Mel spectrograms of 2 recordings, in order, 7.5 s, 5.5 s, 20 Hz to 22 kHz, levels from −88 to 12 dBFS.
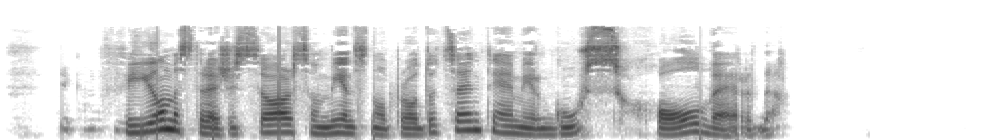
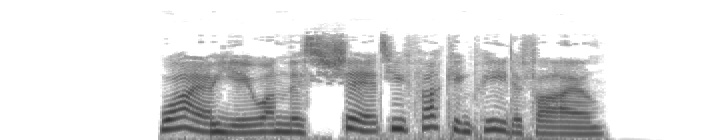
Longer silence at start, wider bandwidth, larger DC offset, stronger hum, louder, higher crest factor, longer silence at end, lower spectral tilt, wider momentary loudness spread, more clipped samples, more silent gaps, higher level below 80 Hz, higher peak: second, 0.45 s vs 1.2 s; first, 11.5 kHz vs 9.6 kHz; neither; neither; about the same, -18 LUFS vs -18 LUFS; about the same, 20 dB vs 16 dB; first, 1.7 s vs 0.95 s; about the same, -3.5 dB/octave vs -4.5 dB/octave; first, 10 LU vs 5 LU; neither; neither; second, -58 dBFS vs -46 dBFS; about the same, 0 dBFS vs -2 dBFS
